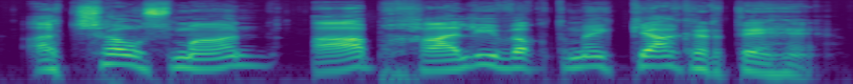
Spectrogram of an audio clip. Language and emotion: Urdu, neutral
